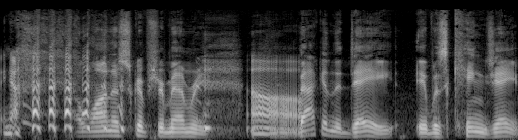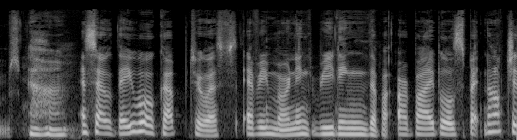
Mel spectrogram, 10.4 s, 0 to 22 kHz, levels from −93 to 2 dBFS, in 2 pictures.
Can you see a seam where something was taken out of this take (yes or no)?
yes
